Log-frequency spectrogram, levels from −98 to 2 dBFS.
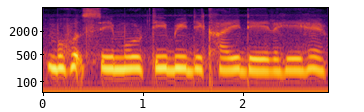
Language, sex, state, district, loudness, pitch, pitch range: Hindi, female, Arunachal Pradesh, Lower Dibang Valley, -12 LUFS, 215 Hz, 200-225 Hz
